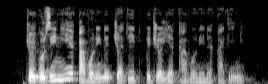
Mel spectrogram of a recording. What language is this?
Persian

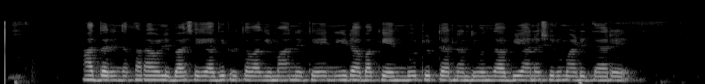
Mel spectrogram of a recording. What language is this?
Kannada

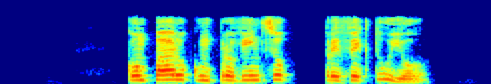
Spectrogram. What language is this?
Esperanto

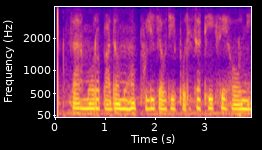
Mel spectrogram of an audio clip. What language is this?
Odia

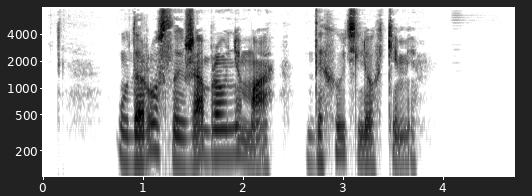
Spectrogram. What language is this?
Belarusian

